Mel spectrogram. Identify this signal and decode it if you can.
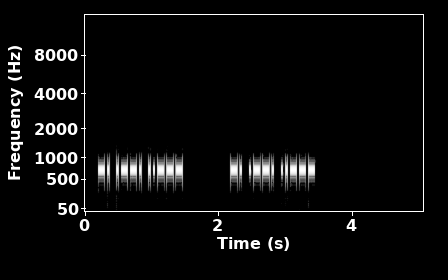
Morse code, heard as a keyed tone, about 36 wpm, 700 Hz. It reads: NP2 NP2
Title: USA Call Sign Prefixes - Repeated 2x - 35wpm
